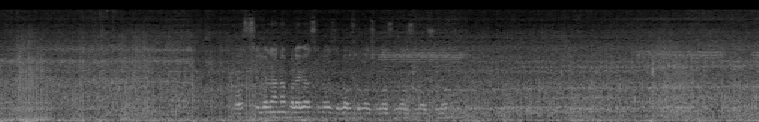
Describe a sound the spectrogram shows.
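Motorcycle engines hum on the road nearby.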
